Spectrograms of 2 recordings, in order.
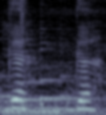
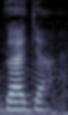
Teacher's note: dihasilkan oleh vellum atau langit-langit lunak sebagai artikulator pasif dan dorsum atau Pangkal lidah sebagai artikulator aktif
